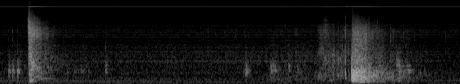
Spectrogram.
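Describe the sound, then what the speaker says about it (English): A single popper warning shot cracks out right up high to scare off an advancing bear on a polar expedition, a loud sharp bang followed by a second broad burst a few seconds later, with faint rustling between. "fires a warning shot, but the bear is undeterred"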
